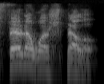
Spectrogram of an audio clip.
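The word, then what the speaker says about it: Ferdia Walsh-Peelo: His name is Ferda Washpelo.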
